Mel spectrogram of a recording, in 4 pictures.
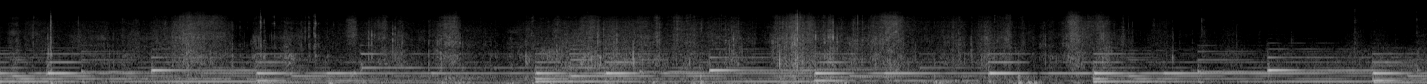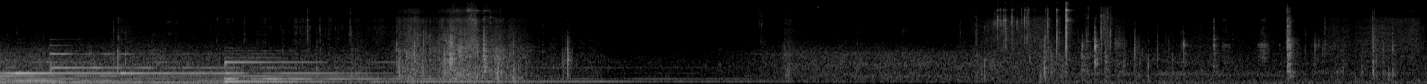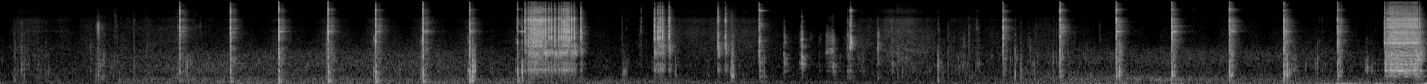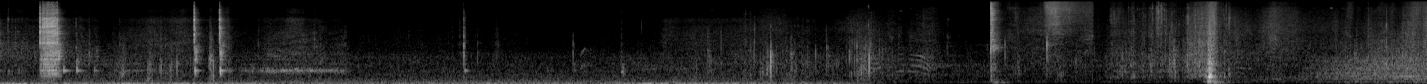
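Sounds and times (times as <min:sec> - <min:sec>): rasping bursts: 0:30.3 - 0:34.5, 0:38.4 - 0:46.4
sharp mechanical clicks: 0:30.3 - 0:36.2, 0:38.6 - 0:43.7.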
